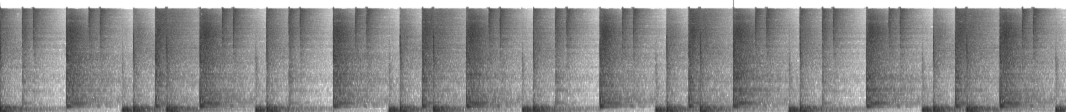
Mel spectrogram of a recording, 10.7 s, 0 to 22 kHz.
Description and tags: Funk Shuffle D
Funk Shuffle 90BPM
